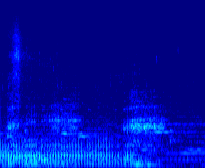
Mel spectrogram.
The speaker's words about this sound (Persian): اینجا کنار کمپا یه جگوار نر درشته.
